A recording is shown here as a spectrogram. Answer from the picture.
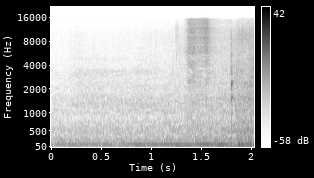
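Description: Faint steady low hum with a brief hiss about one and a half seconds in.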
